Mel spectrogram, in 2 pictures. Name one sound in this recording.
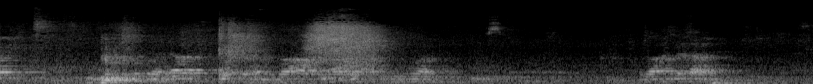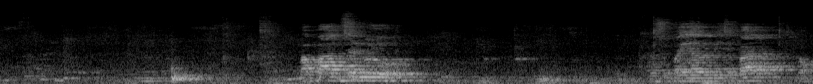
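A young man speaks calmly and clearly, with a slight room echo.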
